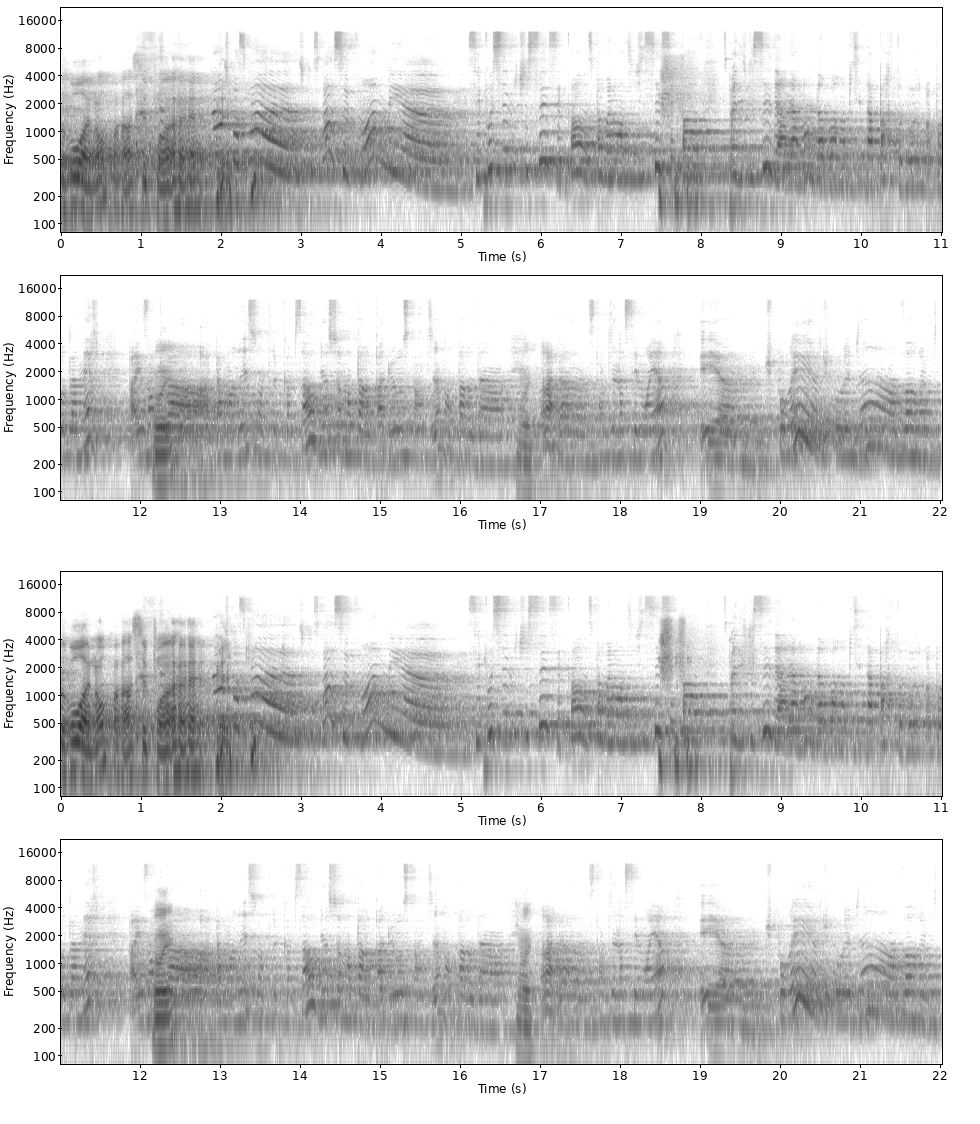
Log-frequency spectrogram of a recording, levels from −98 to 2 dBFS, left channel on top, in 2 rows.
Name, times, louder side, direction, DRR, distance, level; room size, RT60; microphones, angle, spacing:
voice 1, 0.0-2.1 7.5-7.6 12.2-12.4 16.7-16.9, right 2 dB, 65° right, 10 dB, 1.2 m, -30 dB
voice 2, 0.9-1.3 1.8-11.5 11.9-16.6 17.0-18.6 19.0-22.0, left 1 dB, 10° left, 4 dB, 2.8 m, -41 dB
28.0 x 28.0 x 7.5 m, 3.0 s
head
